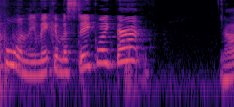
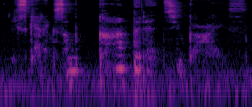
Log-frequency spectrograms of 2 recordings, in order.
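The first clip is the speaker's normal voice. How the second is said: whisper; 2 semitones higher, 19 dB quieter than usual. Real, not acted. Teacher whispering to the kids that Wadney grows bolder. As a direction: lean in and whisper the news. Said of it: "whispered aside to listeners".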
